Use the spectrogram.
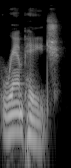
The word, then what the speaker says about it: rampage: And the last word rampage. Sometimes we have two syllable words with ag at the end and it makes a long a sound like with one syllable words. Age, page, and cage.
